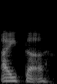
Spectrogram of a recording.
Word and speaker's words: Aeta: This group is called like the Aita, so spelled Aeta, but they also have like a whole bunch of different like groups within like the bigger Aita group. So there's some where it's spelled like Ayta.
